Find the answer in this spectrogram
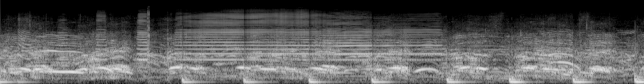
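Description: Football supporters chanting together over a steady drum beat. A horn sounds one long held note through the middle.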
